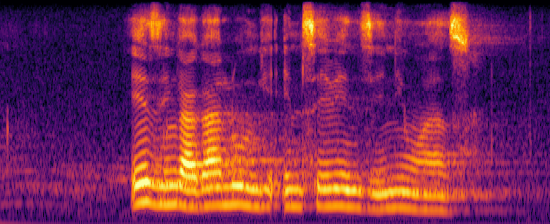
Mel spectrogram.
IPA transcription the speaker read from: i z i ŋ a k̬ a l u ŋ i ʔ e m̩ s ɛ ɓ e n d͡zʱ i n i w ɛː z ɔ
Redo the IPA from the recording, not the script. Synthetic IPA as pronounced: e z i ŋ a k̬ a l u ŋ i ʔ e m̩ s ɛ ɓ e n d͡zʱ i n i w aː z ɔ

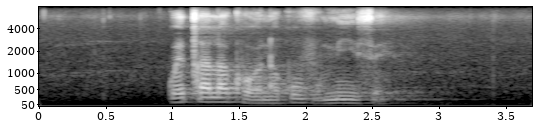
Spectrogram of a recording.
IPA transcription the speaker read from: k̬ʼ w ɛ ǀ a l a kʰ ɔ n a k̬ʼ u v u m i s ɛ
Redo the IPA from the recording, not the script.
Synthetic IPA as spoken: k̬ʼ w ɛ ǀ a l a kʰ ɔ n a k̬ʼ u v u m iː s ɛ

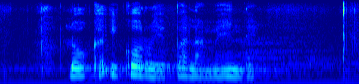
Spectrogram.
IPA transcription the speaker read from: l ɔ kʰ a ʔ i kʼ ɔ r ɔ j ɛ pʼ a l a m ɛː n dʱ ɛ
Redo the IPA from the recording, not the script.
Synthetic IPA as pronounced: l ɔ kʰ a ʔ i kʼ ɔ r ɔ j ɛ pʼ a l a m ɛː n dʱ ɛ

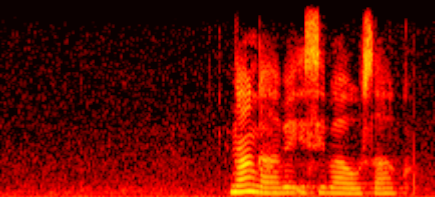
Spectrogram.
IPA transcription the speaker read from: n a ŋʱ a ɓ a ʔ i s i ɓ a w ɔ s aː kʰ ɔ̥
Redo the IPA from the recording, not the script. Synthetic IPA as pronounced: n a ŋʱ a ɓ ɛ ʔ i s i ɓ a w ɔ s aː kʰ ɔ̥

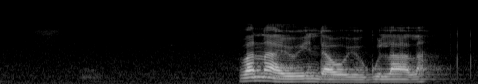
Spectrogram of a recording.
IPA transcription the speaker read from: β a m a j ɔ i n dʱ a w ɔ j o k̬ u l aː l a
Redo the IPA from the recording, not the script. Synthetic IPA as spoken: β a n a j ɔ i n dʱ a w ɔ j o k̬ u l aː l a

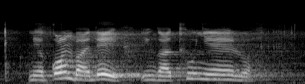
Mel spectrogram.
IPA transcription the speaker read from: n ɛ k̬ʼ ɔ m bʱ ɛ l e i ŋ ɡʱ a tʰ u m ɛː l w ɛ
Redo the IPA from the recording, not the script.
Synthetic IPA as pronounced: n ɛ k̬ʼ ɔ m bʱ a l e i ŋ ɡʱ a tʰ u ɲ ɛː l w a

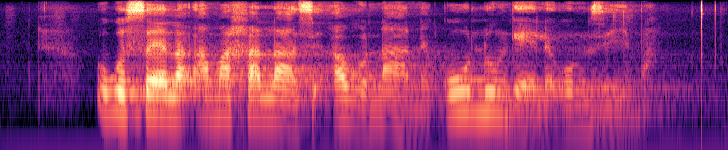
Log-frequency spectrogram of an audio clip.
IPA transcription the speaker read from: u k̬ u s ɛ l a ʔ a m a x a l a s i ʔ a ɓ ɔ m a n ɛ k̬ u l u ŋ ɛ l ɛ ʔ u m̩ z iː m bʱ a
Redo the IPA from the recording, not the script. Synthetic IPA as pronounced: u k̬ u s ɛ l a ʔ a m a x a l a s i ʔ a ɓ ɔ n a n ɛ k̬ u l u ŋ ɛ l ɛ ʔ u m̩ z iː m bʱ a

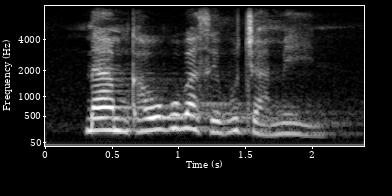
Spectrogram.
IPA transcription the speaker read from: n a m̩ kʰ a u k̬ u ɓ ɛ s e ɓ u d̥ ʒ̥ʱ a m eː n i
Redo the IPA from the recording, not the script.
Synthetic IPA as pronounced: n a m̩ kʰ a u k̬ u ɓ a s e ɓ u d̥ ʒ̥ʱ a m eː n i

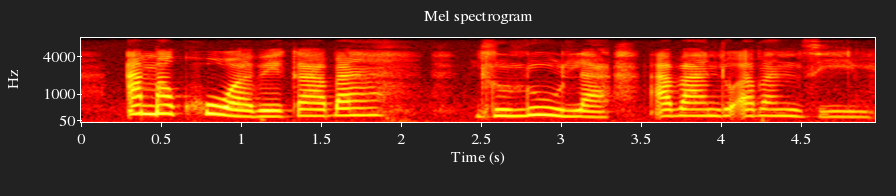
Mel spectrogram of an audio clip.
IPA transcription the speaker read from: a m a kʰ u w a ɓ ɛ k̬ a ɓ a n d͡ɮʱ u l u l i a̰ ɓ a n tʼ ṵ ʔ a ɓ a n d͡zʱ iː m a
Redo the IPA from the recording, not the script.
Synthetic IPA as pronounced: a m a kʰ u w a ɓ ɛ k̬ a ɓ a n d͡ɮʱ u l u l a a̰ ɓ a n tʼ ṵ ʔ a ɓ a n d͡zʱ iː m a

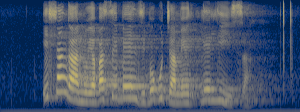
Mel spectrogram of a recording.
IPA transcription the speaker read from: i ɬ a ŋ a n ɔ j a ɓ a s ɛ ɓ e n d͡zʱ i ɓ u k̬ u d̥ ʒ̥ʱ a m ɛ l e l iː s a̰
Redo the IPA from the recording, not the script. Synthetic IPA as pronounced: i ɬ a ŋ a n ɔ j a ɓ a s ɛ ɓ e n d͡zʱ i ɓ o k̬ u d̥ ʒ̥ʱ a m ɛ l e l iː s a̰

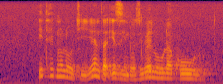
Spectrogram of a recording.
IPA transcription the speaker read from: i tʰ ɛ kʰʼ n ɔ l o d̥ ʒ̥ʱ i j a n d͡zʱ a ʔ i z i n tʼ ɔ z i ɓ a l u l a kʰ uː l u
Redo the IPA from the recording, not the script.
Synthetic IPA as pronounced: i tʰ ɛ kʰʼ n ɔ l o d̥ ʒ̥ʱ i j ɛ n d͡zʱ a ʔ i z i n tʼ ɔ z i ɓ e l u l a kʰ uː l u

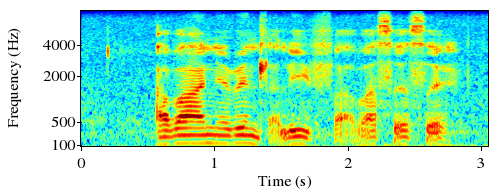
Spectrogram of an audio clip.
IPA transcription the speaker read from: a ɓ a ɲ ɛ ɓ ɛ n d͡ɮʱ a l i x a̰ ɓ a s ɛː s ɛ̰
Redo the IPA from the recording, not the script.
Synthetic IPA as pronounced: a ɓ a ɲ ɛ ɓ ɛ n d͡ɮʱ a l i f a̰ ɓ a s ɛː s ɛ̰

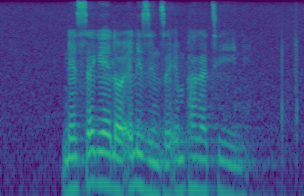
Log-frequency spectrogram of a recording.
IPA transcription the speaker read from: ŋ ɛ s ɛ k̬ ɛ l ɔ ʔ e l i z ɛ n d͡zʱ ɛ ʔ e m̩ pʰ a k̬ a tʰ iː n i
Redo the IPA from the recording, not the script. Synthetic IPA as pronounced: n ɛ s ɛ k̬ ɛ l ɔ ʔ e l i z i n d͡zʱ ɛ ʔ e m̩ pʰ a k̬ a tʰ iː n i

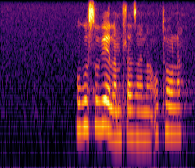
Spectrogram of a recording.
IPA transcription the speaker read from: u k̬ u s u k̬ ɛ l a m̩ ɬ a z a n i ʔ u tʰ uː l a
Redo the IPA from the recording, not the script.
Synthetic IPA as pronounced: u k̬ u s u k̬ ɛ l a m̩ ɬ a z a n a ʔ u tʰ ɔː l a

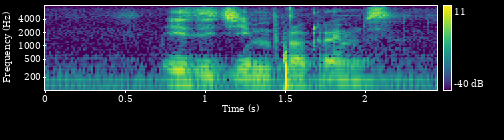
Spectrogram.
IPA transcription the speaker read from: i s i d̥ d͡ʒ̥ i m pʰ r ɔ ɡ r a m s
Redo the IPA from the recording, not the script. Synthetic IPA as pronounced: i z i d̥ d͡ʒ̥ i m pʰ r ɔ ɡ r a m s

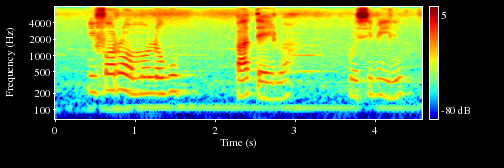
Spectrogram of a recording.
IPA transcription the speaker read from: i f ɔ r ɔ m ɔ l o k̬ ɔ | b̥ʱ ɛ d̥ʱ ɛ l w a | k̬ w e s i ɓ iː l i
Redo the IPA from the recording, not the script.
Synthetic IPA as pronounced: i f ɔ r ɔ m ɔ l o k̬ u | b̥ʱ a d̥ʱ ɛ l w a | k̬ w e s i ɓ iː l i

